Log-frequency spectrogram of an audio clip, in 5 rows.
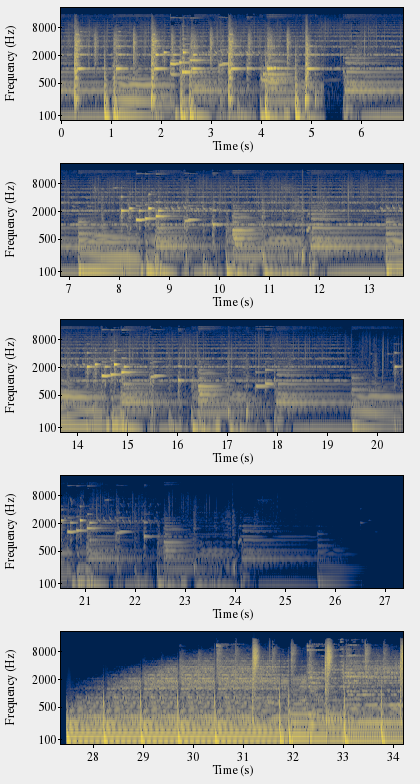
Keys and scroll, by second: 14.0 space, 16.5 space, 33.0 super+s, 34.1-34.2 typing.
